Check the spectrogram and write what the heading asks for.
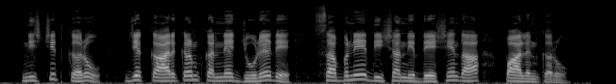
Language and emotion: Dogri, neutral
